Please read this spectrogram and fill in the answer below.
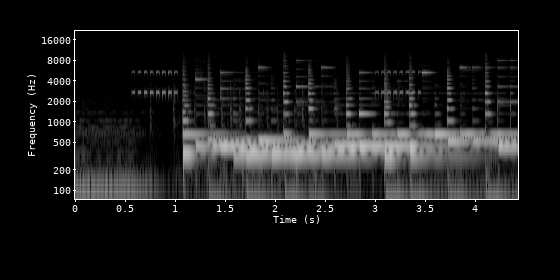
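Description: Timer alarm going off: a short beep, then from about a second in a loud ringtone-style melody of bright, repeating chime notes. It signals the start of a timed writing sprint.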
